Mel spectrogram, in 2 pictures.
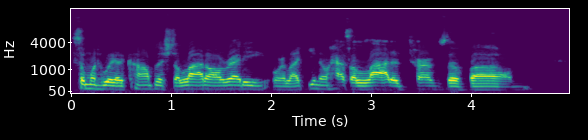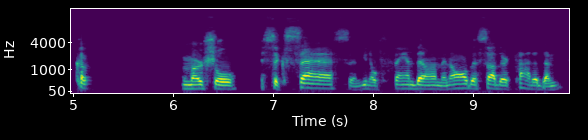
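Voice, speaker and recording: A man's voice: medium pitch, steady tone, moderate pace, darkish tone, dry recording, highs cut off. Dry-sounding, laid-back man in his thirties. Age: 30s. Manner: laid-back slangy speech, earnest and reflective. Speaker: musician guest. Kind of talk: casual podcast storytelling.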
